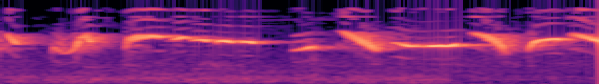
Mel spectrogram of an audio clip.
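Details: Masteran training recording of a wambi singing for caged birds to learn: clear, swooping whistles that dip and climb sharply, with long level notes stretched between the upward sweeps.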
